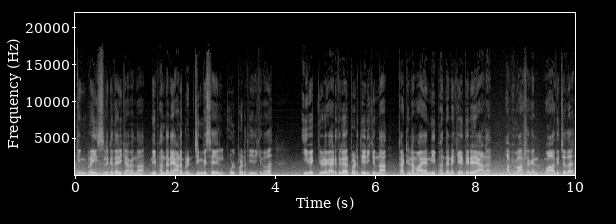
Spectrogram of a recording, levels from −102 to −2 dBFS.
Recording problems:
wind noise on the microphone; occasional gusts; 15 dB below the speech

